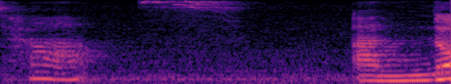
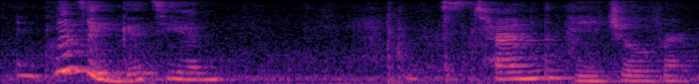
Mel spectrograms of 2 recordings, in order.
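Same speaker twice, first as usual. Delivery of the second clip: plain reading voice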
